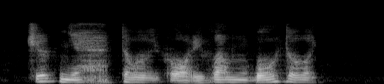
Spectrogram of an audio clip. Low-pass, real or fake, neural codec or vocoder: 7.2 kHz; fake; codec, 24 kHz, 1 kbps, SNAC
